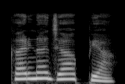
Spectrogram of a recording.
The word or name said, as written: ಕರ್ಣಜಾಪ್ಯ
